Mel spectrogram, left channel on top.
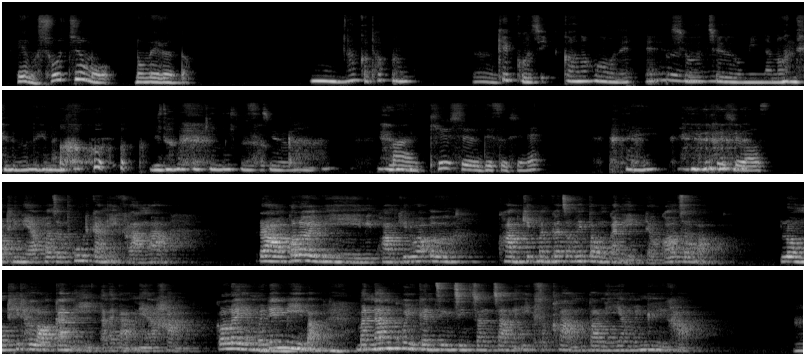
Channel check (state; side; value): different; both; correlation 0.00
